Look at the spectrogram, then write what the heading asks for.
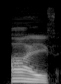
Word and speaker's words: I've: So I have cleaned, I've cleaned. So we put an apostrophe and then the letters V, E, and we pronounce it as one syllable, I've.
